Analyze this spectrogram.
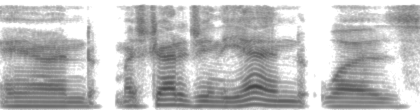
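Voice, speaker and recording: This is a man talking. He sits at a medium pitch. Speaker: gaming YouTuber. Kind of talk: gameplay commentary. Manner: slow; articulate.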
